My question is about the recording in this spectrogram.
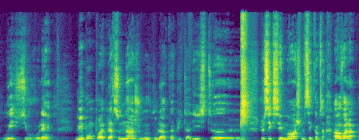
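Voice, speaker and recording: A man's voice: medium pitch, slight background noise. Sarcastic southern French man, echoey room. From southern France. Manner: sarcastic, rambling, jumps into mock voices. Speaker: vlogger. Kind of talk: casual monologue to camera.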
